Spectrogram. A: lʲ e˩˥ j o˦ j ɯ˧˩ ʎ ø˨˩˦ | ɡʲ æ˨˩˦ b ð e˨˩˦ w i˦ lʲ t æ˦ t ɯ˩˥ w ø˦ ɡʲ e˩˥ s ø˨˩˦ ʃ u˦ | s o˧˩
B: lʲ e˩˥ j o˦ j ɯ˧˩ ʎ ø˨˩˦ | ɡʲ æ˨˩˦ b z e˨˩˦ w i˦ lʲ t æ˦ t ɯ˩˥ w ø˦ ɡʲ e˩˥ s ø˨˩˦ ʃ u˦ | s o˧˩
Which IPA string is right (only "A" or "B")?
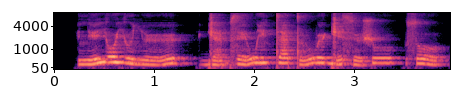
B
